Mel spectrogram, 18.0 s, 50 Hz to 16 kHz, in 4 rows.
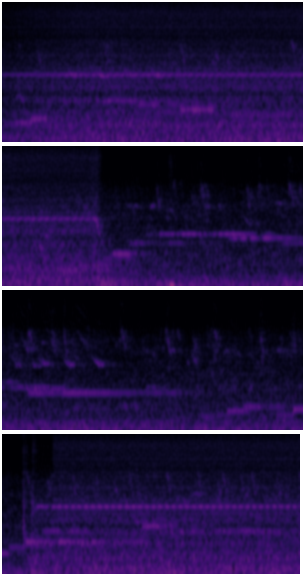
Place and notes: {
  "title": "蕃薯村, Shueilin Township - Small village",
  "date": "2015-02-18 08:55:00",
  "description": "Small village, Pumping motor sound, broadcast message, the sound of birds\nZoom H2n MS +XY",
  "latitude": "23.54",
  "longitude": "120.22",
  "altitude": "6",
  "timezone": "Asia/Taipei"
}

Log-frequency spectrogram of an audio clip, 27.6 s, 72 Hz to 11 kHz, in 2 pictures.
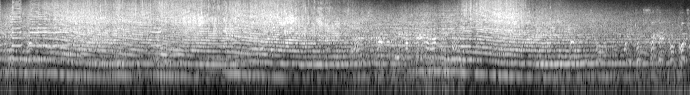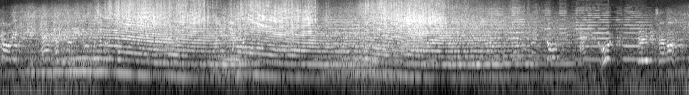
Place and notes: {
  "title": "Castle Donington, UK - British Motorcycle Grand Prix 2002 ... 125 ...",
  "date": "2002-07-14 11:00:00",
  "description": "125cc motorcycle race ... part one ... Starkeys ... Donington Park ... race and associated noise ... Sony ECM 959 one point stereo mic to Sony Minidisk ...",
  "latitude": "52.83",
  "longitude": "-1.37",
  "altitude": "81",
  "timezone": "Europe/Berlin"
}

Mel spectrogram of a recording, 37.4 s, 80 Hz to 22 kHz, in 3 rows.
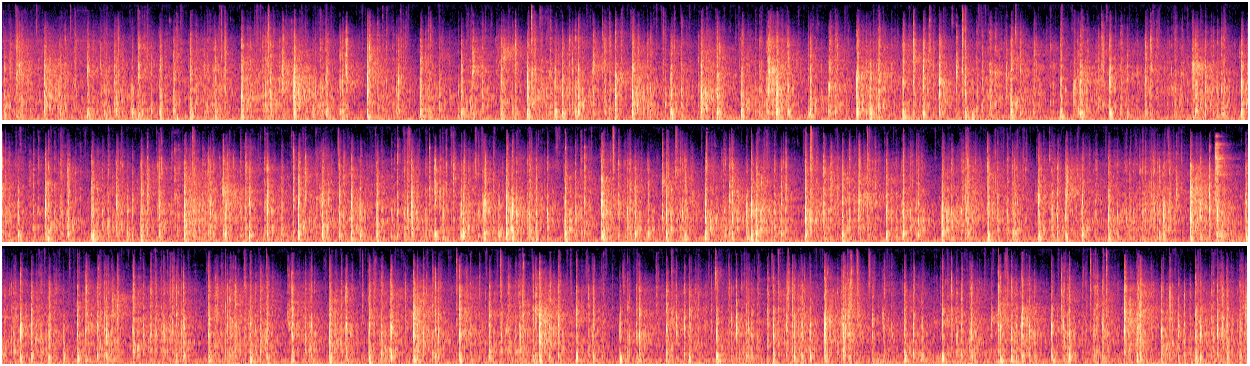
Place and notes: {
  "title": "Kl.Steinstr., Halle (Saale), Deutschland - rain percussion on plastic cover",
  "date": "2016-10-24 21:30:00",
  "description": "Kleine Steinstr., Halle, rain drops falling on a plastic cover in front of a very old house, cold, wet and quiet Monday evening.\n(Sony PCM D50, Primo EM172)",
  "latitude": "51.48",
  "longitude": "11.97",
  "altitude": "99",
  "timezone": "Europe/Berlin"
}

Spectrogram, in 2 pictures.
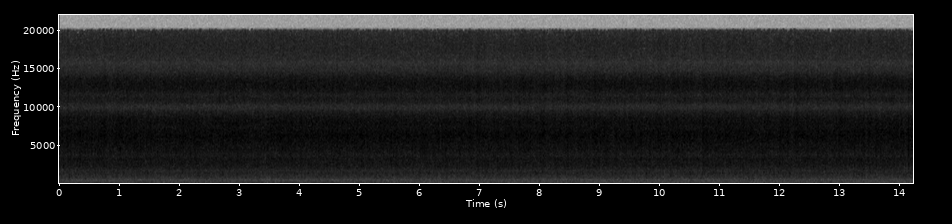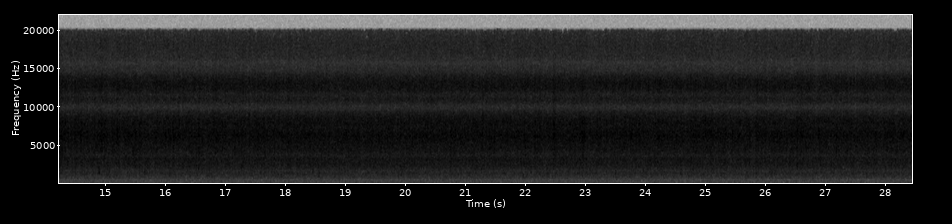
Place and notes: {
  "title": "berlin, rudolph-wilde-park: hirschbrunnen - the city, the country & me: hart fountain",
  "date": "2011-09-16 16:19:00",
  "description": "the city, the country & me: september 16, 2011",
  "latitude": "52.48",
  "longitude": "13.34",
  "altitude": "41",
  "timezone": "Europe/Berlin"
}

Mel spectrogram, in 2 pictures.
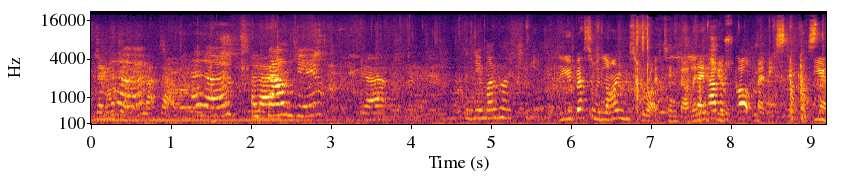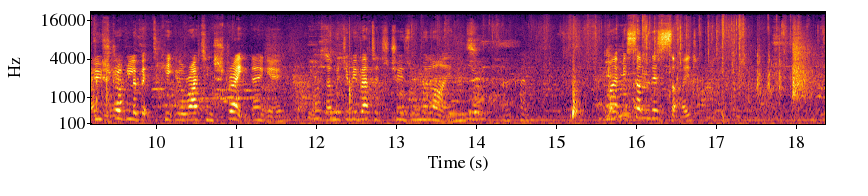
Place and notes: {
  "title": "Inside a shop at Great Malvern Worcestershire, UK - Inside a Shop",
  "date": "2019-06-25 11:13:00",
  "description": "This was accidentally recorded while wandering around in search of a note book. Mix Pre 3 and 2 Beyer lavaliers",
  "latitude": "52.11",
  "longitude": "-2.33",
  "altitude": "135",
  "timezone": "Europe/London"
}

